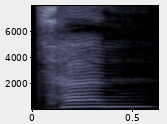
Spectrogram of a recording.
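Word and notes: can: tone 2

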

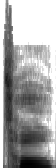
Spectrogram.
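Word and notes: cou: tone 1

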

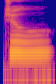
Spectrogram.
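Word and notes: zhu: tone 2

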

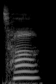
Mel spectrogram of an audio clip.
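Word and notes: ca: tone 1

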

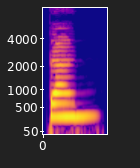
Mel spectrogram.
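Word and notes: dan: tone 1

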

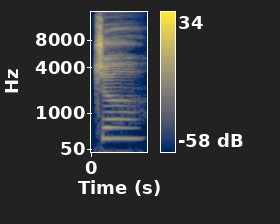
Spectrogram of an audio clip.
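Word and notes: zhe: tone 2

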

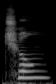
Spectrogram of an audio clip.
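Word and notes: qiong: tone 1

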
